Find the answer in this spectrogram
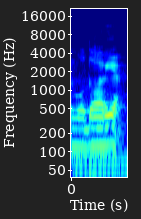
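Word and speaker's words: مضارع: Ini kalau ada dh dibacanya dha, fiil mudhari.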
